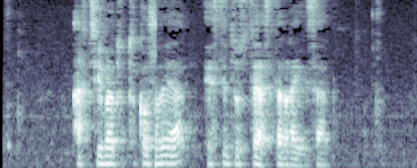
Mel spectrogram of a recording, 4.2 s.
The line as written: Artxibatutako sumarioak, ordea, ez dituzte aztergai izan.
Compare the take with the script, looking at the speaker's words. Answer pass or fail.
fail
